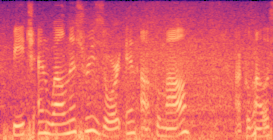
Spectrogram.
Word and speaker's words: Akumal: We are at the Akumal Bay Beach and Wellness Resort in Akumal. Akumal is spelled A-K-U-M-A-L, and it is Mayan for place of the turtles, because this is a giant sea turtle preserve.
